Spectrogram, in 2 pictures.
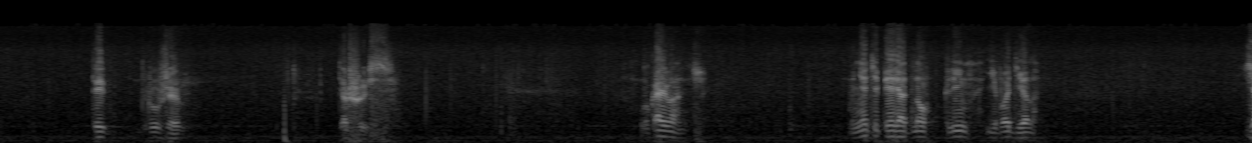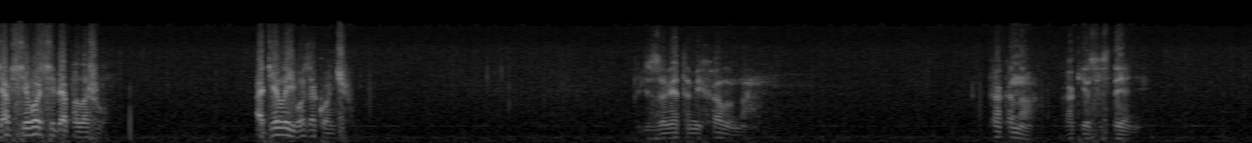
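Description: A young man speaks in short, tense phrases with pauses between them.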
